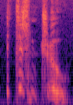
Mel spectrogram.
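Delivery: high, pleading mare's voice; Molly's high denial. A narrator's reading. Molly repeating her denial to Clover. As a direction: insist it shakily high. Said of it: "repeated Molly".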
